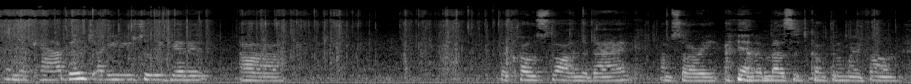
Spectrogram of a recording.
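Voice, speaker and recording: A woman's voice: mid-range voice, a little slow, noisy background. A woman chatting casually as she unpacks and shows her groceries in her home kitchen. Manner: chatty, relaxed, self-correcting. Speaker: vlogger. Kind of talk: casual grocery haul chat. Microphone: camera across the counter. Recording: echoey kitchen, camera from far off.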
